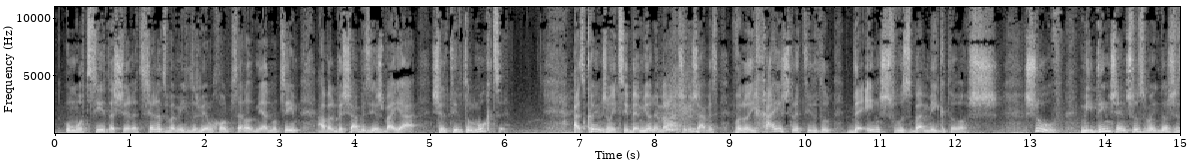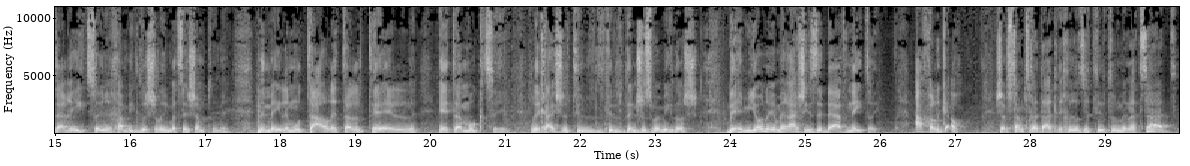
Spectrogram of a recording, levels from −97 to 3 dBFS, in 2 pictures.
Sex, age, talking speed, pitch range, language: male, 60-79, 70 wpm, 110-145 Hz, English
